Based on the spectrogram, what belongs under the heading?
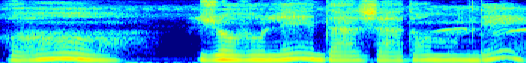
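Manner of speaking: normal talking voice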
